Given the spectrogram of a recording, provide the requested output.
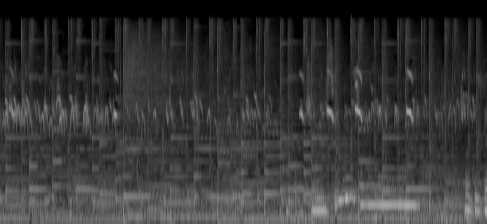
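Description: Newly hatched chicks give high, thin peeps, several each second, over steady background music and a man's voice.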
